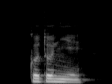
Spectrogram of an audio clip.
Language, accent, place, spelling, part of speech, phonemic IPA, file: French, France, Lyon, cotonnier, adjective / noun, /kɔ.tɔ.nje/, LL-Q150 (fra)-cotonnier.wav
- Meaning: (adjective) cotton; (noun) 1. cotton (plant) 2. cotton worker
